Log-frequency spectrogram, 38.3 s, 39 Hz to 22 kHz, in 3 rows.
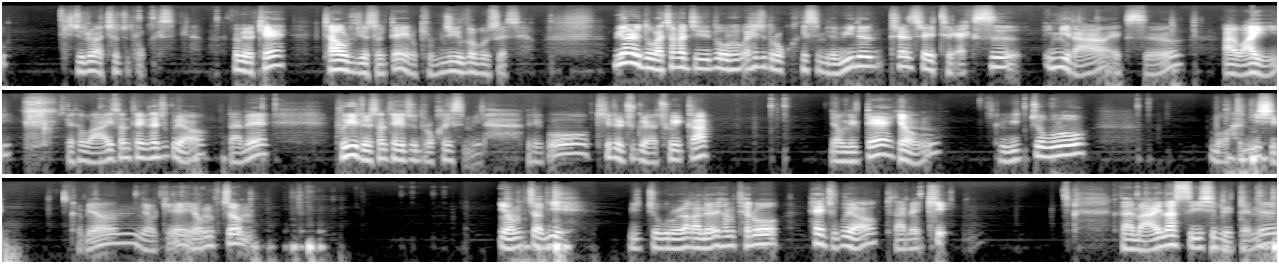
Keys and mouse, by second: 1.3 click, 2.2 click, 2.6 middle click, 10.9 click, 11.7 z, 13.7 click, 15.3 click, 20.5 click, 23.0 click, 24.1 click, 25.1 KP_2, 25.2 KP_0, 25.3 Return, 26.8 click, 27.2 right click, 28.0 KP_0, 28.2 KP_Decimal, 28.4 KP_2, 29.2 Return, 29.2 KP_2, 29.5 click, 29.8 click, 30.5 click, 30.6 KP_0, 30.7 KP_Decimal, 30.8 KP_2, 31.1 Return, 34.7 click, 36.9 click, 37.6 KP_Subtract, 38.0 KP_2, 38.1 KP_0.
